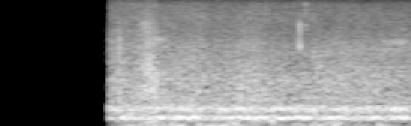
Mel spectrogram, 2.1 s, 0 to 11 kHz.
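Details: Honey bees in a nuc hive installed a little over a month earlier, heard during a hive inspection on 8 July 2020; after half a second of silence, a steady, even colony drone with a low buzzing hum begins.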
